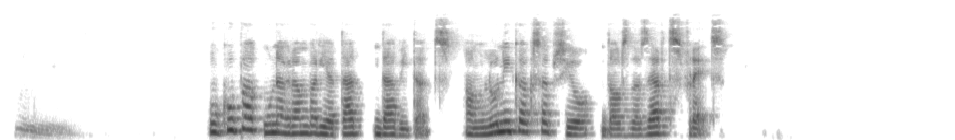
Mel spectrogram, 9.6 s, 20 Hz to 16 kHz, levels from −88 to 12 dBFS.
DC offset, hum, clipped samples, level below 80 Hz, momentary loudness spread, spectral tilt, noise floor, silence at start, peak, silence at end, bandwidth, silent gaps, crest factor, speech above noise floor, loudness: under 0.1%; none; under 0.1%; -76 dBFS; 11 LU; -5.5 dB/octave; under -90 dBFS; 0.25 s; -6 dBFS; 2.35 s; 9.8 kHz; 1.11-1.36 s, 1.45-1.49 s, 1.63-1.67 s, 1.86-1.96 s; 18 dB; over 68 dB; -23 LUFS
